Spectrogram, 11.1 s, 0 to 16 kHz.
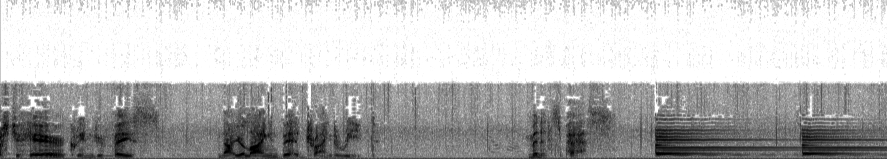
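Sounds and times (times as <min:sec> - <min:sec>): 
speech: 0:00.0 - 0:01.9, 0:02.7 - 0:04.7, 0:06.6 - 0:07.6
low steady hum: 0:00.0 - 0:11.0
old grandfather clock in a hall striking the hour: 0:08.2 - 0:11.0.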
